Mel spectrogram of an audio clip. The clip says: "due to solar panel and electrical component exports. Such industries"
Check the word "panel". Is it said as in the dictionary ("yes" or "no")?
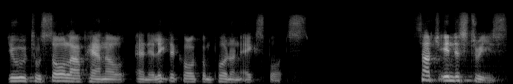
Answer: yes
